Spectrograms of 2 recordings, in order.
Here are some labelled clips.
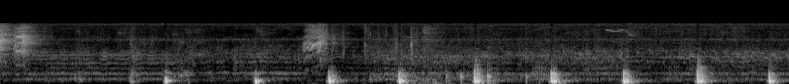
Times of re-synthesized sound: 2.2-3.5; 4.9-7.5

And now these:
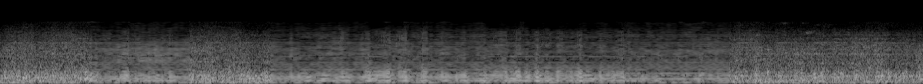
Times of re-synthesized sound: 0.9-1.9; 2.7-7.3

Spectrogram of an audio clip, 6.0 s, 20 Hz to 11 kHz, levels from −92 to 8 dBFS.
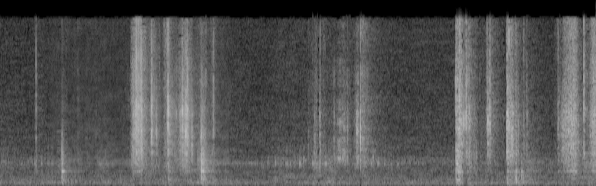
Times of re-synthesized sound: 0.5-2.3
